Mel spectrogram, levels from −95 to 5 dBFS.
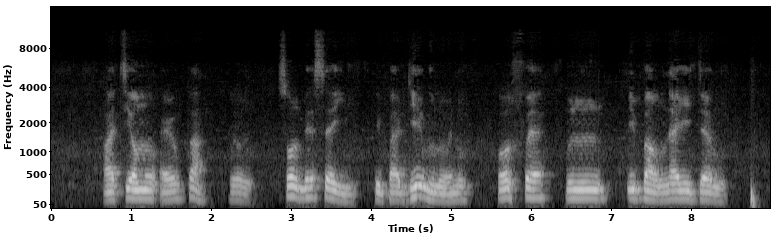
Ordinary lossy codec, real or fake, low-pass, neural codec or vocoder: none; fake; 10.8 kHz; codec, 24 kHz, 0.9 kbps, WavTokenizer, medium speech release version 1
